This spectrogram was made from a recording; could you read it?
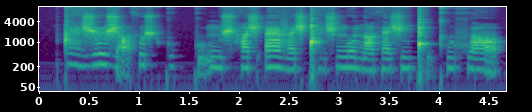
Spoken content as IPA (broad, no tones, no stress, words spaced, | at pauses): tæ̤ ʒø ʒɑ̰θuʃkːṳ kːṵŋyʃhɑʃ ʔævæʃǃʰæ̤ʃ ŋonɑθæ ʃiǃʰṵkʷʰi xʷɑ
